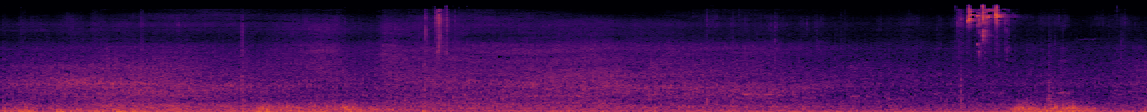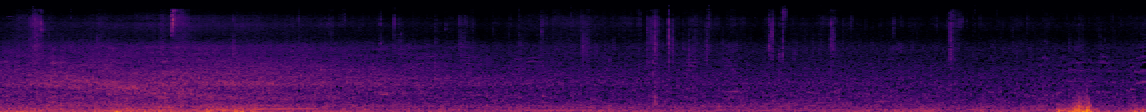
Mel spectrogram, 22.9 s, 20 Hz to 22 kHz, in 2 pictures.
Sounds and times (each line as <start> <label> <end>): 0.0 traffic 22.9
